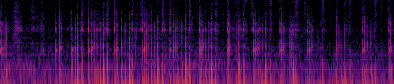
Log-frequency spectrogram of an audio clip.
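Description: Fingertips and nails rapidly tap and scratch the black lid and sides of a small, closed, round hair pomade jar or tin with a yellow label, held in both hands close to the mic. The result is a quick, uneven patter of short, dull low thumps mixed with brighter clicks and scratchy rustle, each tap dying away almost instantly.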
